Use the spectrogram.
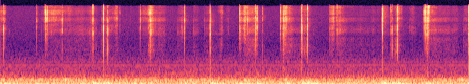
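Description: Long natural keratin fingernails on both hands have their tips tapped and clicked against each other up close. Quick, bright clicks come in an uneven stream over a steady low rumble, each dying away almost at once.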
